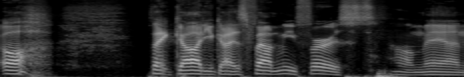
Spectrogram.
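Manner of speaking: sighing with relief. Voicing a character who meets the three newcomers: sighing with relief. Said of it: "sighs a sigh of relief".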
